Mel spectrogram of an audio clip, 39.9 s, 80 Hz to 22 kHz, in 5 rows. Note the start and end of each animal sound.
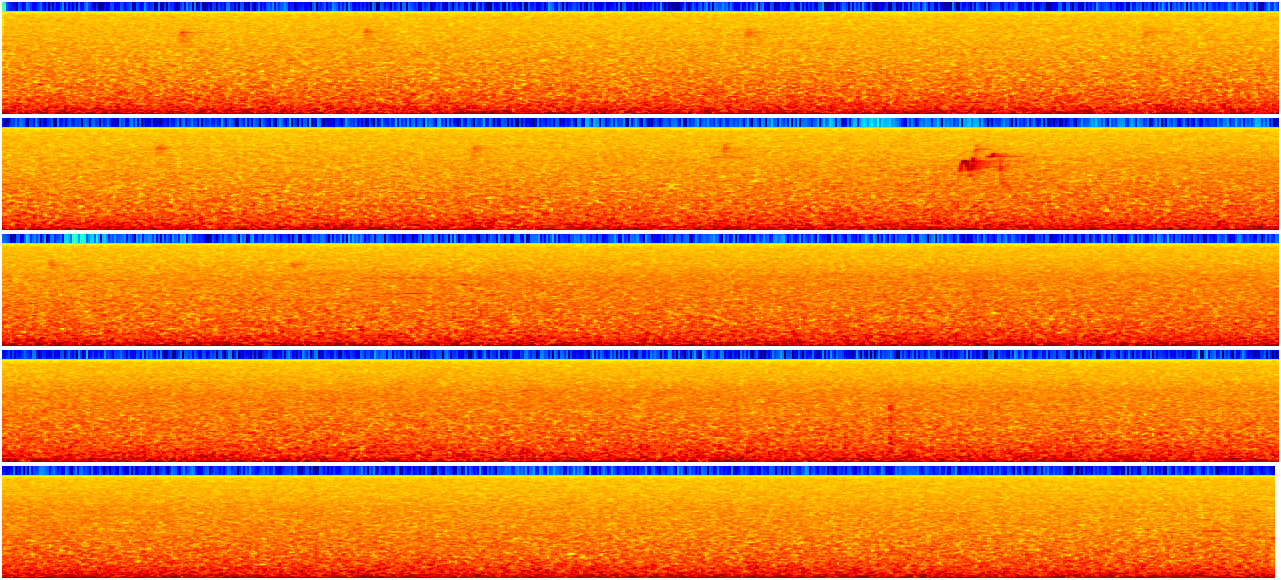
13.9s-14.3s: Acadian Flycatcher (Empidonax virescens)
18.2s-18.9s: Hermit Thrush (Catharus guttatus)

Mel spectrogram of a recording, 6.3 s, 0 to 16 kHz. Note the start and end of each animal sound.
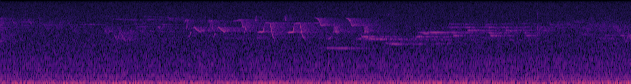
0.0s-1.8s: Hermit Thrush (Catharus guttatus)
0.0s-4.9s: Red-eyed Vireo (Vireo olivaceus)
1.6s-3.9s: Indigo Bunting (Passerina cyanea)
3.2s-6.3s: Hermit Thrush (Catharus guttatus)

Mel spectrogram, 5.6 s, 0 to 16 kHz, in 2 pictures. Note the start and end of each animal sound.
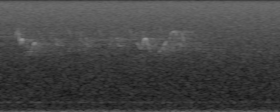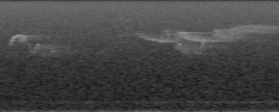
0.0s-1.9s: Ovenbird (Seiurus aurocapilla)
0.0s-5.6s: Red-eyed Vireo (Vireo olivaceus)
3.9s-5.6s: Black-throated Blue Warbler (Setophaga caerulescens)

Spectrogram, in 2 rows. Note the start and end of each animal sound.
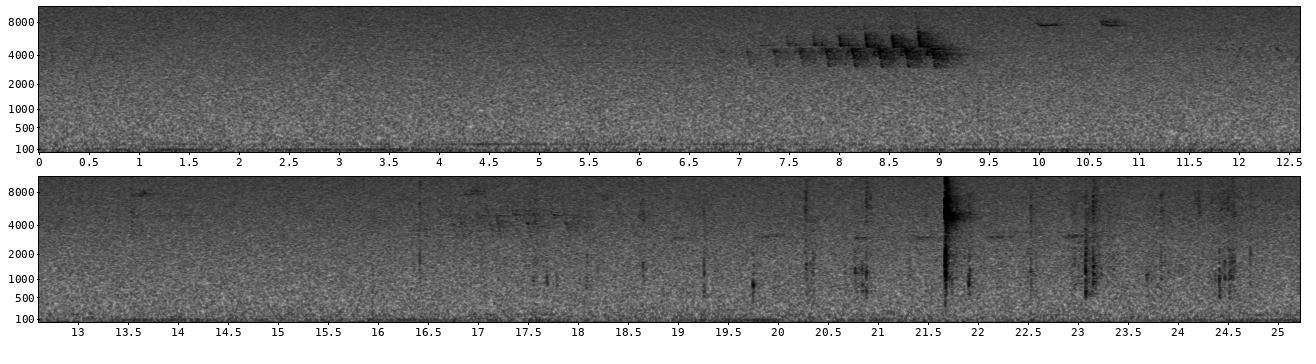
6.9s-9.2s: Ovenbird (Seiurus aurocapilla)
16.6s-18.2s: Ovenbird (Seiurus aurocapilla)
18.8s-23.1s: American Robin (Turdus migratorius)

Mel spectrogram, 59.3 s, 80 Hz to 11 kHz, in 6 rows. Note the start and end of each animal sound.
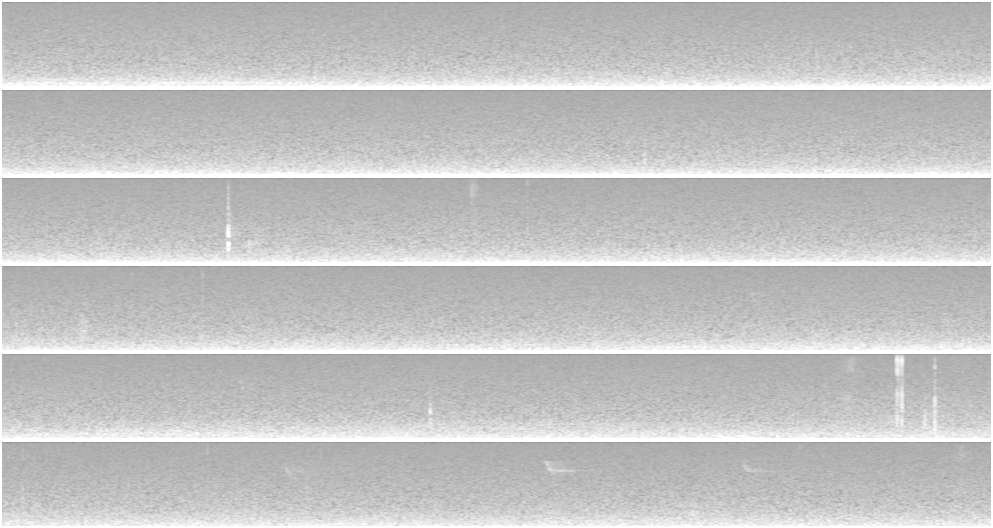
52.1s-59.3s: Blue-headed Vireo (Vireo solitarius)

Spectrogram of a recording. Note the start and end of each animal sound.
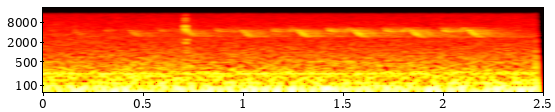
0.1s-2.5s: Ovenbird (Seiurus aurocapilla)

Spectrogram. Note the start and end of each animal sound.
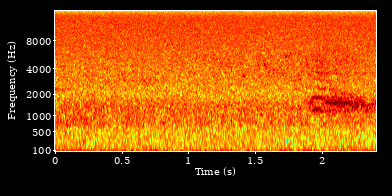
1.5s-2.4s: American Crow (Corvus brachyrhynchos)

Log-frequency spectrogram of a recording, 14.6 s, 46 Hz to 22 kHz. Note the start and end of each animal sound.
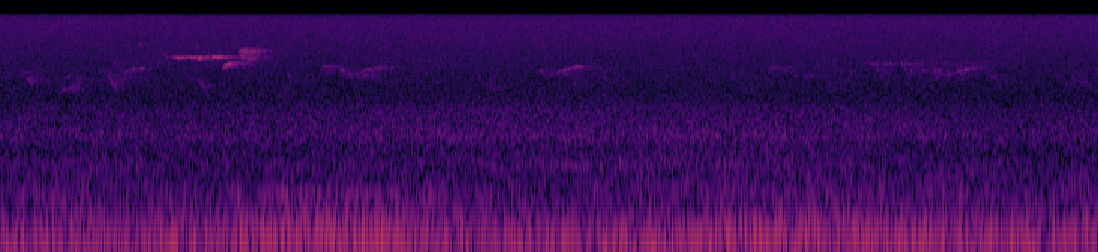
0.0s-2.9s: Scarlet Tanager (Piranga olivacea)
2.1s-3.7s: Black-throated Green Warbler (Setophaga virens)
4.0s-5.3s: Eastern Wood-Pewee (Contopus virens)
6.9s-7.9s: Eastern Wood-Pewee (Contopus virens)
10.2s-11.1s: Eastern Wood-Pewee (Contopus virens)
11.5s-12.8s: Black-throated Green Warbler (Setophaga virens)
12.1s-13.3s: Eastern Wood-Pewee (Contopus virens)

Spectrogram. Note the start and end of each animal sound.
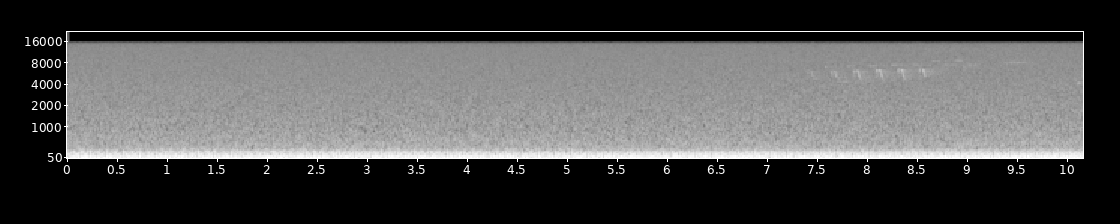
7.2s-9.1s: Blackburnian Warbler (Setophaga fusca)

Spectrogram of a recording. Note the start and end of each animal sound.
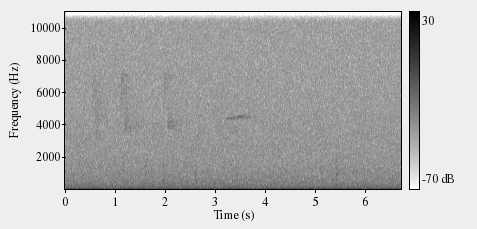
0.4s-2.5s: Least Flycatcher (Empidonax minimus)
3.0s-3.7s: Black-throated Green Warbler (Setophaga virens)

